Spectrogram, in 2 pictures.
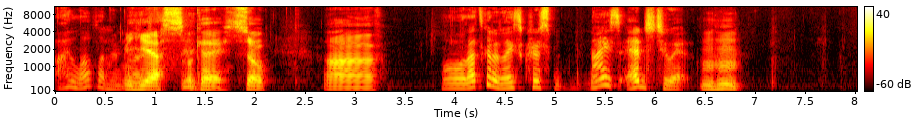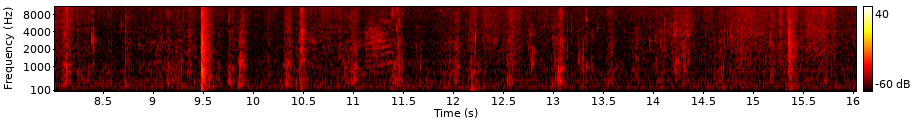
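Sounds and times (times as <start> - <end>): crunchy chewing: 7.0 - 16.0.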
